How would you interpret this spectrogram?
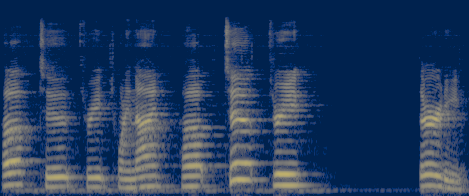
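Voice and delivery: climbing drill count that peaks on the last number; building cadence to last rep. Shown as a demonstration. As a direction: push the count up hard on the final rep. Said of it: "that's a two count exercise inflection".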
